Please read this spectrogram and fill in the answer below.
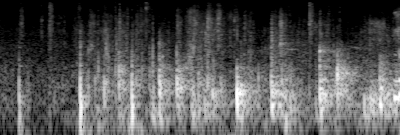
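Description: Footsteps of several people walking, a run of irregular, overlapping steps.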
